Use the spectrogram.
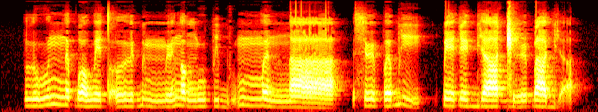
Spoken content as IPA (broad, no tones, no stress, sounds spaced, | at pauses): l uː nː ə ɓ ɔ w e t ɔ̰ lː ʏ ɡ͡b ʏ mː ʏ n ɔ ŋ͡m u p i b ṵ mː ə nː aː | s ʏː p ə b i | k͡p e ɗ e bʲ aː ɡ͡ǁ ʏː ɓ a bʲ a̰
